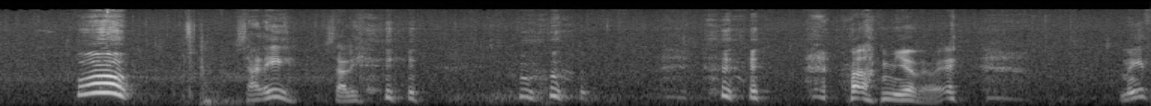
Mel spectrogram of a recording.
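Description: A young man talks animatedly into a microphone.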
